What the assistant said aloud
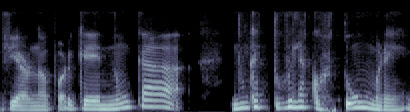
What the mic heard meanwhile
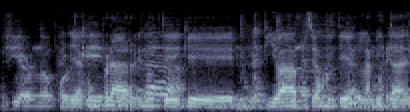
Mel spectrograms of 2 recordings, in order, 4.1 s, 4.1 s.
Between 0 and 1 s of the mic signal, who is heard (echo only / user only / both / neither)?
both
